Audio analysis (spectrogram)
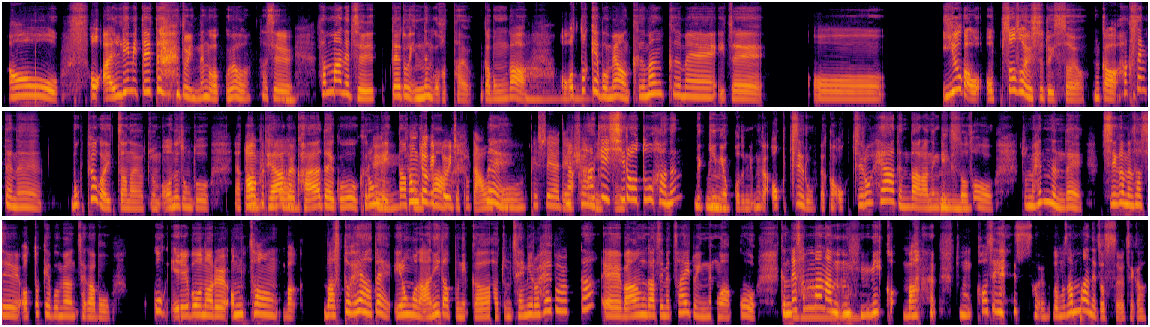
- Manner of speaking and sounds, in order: tapping; laughing while speaking: "때도"; other background noise; laughing while speaking: "산만함이 커 많 좀 커지긴 했어요"
- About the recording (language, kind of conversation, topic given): Korean, podcast, 스마트폰이 일상을 어떻게 바꿨다고 느끼시나요?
